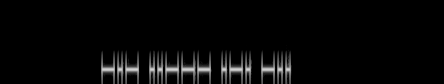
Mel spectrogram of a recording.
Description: Morse code, heard as a keyed tone, about 32 wpm, 700 Hz. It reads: K2RD
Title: Call Signs - 30wpm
